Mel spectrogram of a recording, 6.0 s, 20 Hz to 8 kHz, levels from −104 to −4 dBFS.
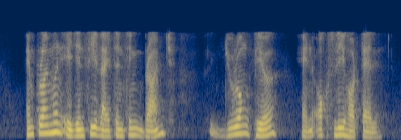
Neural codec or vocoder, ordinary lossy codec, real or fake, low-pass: codec, 16 kHz, 4 kbps, X-Codec, WavLM features, trained on Multilingual LibriSpeech; AAC, 16 kbps; fake; 7.2 kHz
